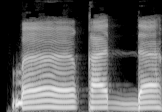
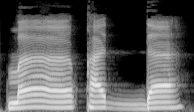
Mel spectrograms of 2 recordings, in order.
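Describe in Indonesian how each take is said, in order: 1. Vokal setelah q terdengar seperti 'a' yang jelas. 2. Vokal setelah q terdengar seperti 'a' yang jelas.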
